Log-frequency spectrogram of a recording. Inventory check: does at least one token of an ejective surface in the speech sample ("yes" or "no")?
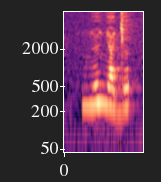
no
